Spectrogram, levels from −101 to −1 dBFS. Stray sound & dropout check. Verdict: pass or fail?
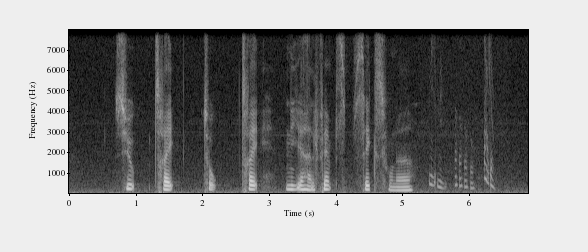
fail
